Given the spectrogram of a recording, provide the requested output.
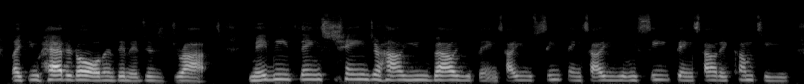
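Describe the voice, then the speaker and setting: A woman in a Brooklyn accent, monotone and flat, with big swings in loudness, hardly any pauses, and a dry, close sound with no echo. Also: medium pitch for a woman, moderate pace. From Brooklyn, New York. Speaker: tarot reader. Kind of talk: tarot reading.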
